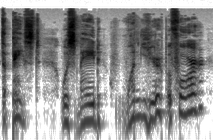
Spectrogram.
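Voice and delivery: high, anxious rising question; astonished merchant, pitch climbing to the end; gasping. A narrator's reading. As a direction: press the question breathlessly. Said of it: "he gasped".

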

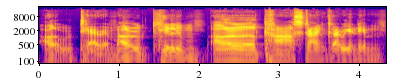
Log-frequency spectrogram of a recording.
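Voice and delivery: raving pirate rage. A narrator's reading. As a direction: work up into a pirate's bellowed threat. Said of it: "He was starting to rave".

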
